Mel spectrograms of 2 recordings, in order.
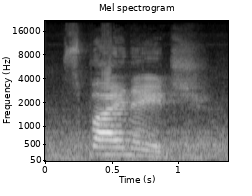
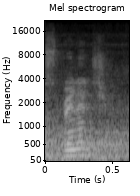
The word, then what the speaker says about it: spinach: the text of speech pronounces it spine age instead of spinach my ex used to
